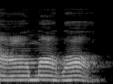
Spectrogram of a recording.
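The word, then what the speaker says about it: आम: அப்போ என்ன, ஆமாவா, மா கிடையாது, ஆமாவா இல்லை, ஆம். உச்சரிக்கும் பொழுது ஆம்.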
